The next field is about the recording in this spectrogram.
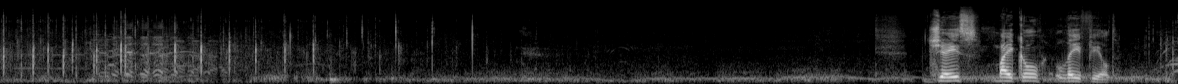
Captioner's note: cheers and applause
